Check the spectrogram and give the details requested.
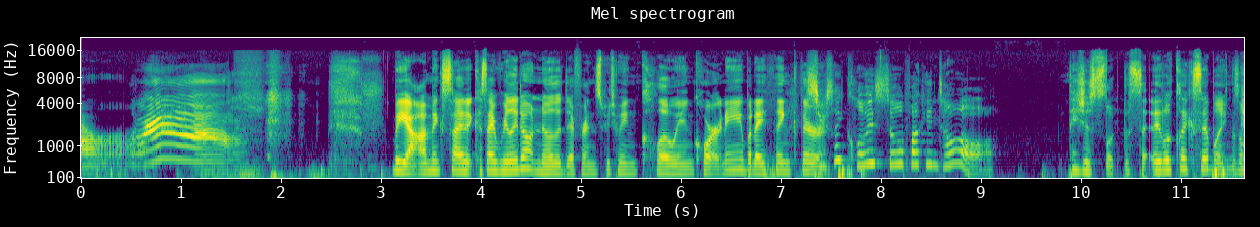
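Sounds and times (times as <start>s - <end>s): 
cat meowing anxiously: 0.0s - 1.6s
speech: 3.1s - 9.2s, 9.9s - 11.6s.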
